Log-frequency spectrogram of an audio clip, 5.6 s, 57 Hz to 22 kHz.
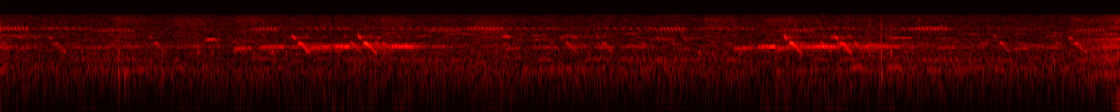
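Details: Monotonous Larks in the African bush near sunrise, about 7 AM on 22 March 2017, give short, mid-pitched, slurred phrases, repeated twice a few seconds apart, among other morning birds including Cape turtle doves and a rattling cisticola.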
